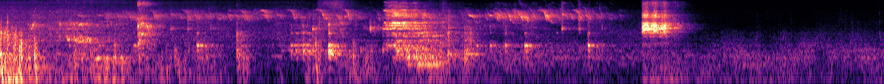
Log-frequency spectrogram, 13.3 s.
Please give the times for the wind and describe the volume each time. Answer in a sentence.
You can hear the wind from 0.0 to 13.2 s, getting quieter.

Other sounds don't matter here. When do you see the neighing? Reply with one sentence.
You can hear the neighing from 0.3 to 2.3 s, from 4.8 to 6.7 s and from 9.6 to 10.2 s.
